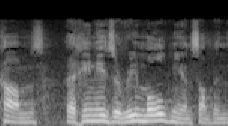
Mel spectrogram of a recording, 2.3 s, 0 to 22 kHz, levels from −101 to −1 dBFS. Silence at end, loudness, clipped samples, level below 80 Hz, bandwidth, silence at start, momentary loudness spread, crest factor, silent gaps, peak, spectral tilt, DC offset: 0 s; -23 LUFS; under 0.1%; -52 dBFS; 11.5 kHz; 0 s; 10 LU; 14 dB; none; -8 dBFS; -6 dB/octave; under 0.1%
